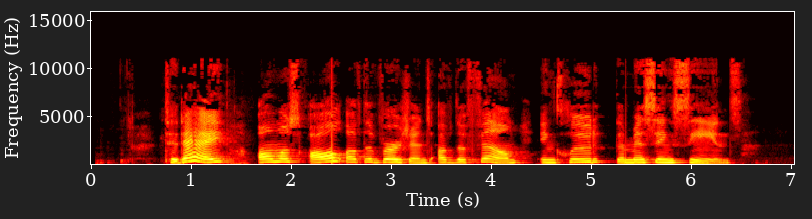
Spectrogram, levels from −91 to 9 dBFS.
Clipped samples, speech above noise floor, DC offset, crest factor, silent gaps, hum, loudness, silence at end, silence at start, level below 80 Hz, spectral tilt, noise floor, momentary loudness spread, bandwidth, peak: under 0.1%; 37 dB; under 0.1%; 16 dB; none; none; -18 LUFS; 0.6 s; 0.75 s; -58 dBFS; -3.5 dB/octave; -54 dBFS; 11 LU; 11.5 kHz; -2 dBFS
